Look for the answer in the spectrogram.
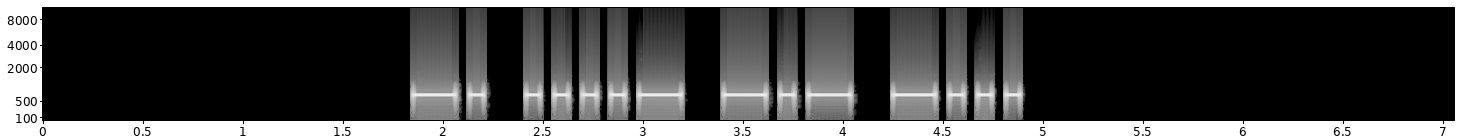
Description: Morse code, heard as a keyed tone, about 17 wpm, 700 Hz. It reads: N4KB
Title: USA Call Signs - 4 Characters - Repeated 2x - 17wpm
